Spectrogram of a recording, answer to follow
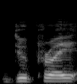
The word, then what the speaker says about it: du Preez: And by the way, you pronounce my name the way we do back in my home country, South Africa. But for the Americans, we say do pray as in please do pray for me.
